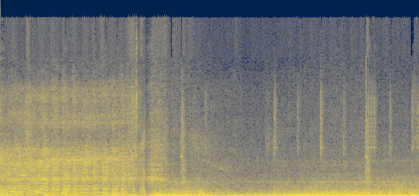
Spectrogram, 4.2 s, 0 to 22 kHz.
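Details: Twin turbo Ford Mustang Boss 302 during fuel system test after backfire issue, fuel pressure about 55-65: cranks, catches quickly and revs cleanly with deep rumble, no misses; healthy start.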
